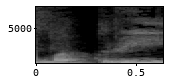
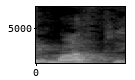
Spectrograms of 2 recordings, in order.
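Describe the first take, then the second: First: মাতৃ with the final "ri" held long; emphatic long ending. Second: Said in the usual way. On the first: Shown as a demonstration. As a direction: lean on the drawn-out end of মাতৃ. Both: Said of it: "জোর দিয়ে বলা হচ্ছে".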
